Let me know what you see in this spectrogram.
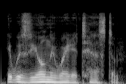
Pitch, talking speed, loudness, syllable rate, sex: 95 Hz, 380 wpm, -15 LUFS, 8.3 syllables/s, male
